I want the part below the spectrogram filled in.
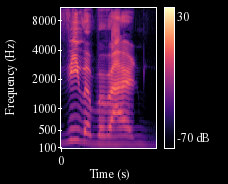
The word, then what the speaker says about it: Viva Brevard: We've got the Brevard Hispanic Center is inviting you to the Viva Brevard Gala. Did I say that right? – Yeah, you did it.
